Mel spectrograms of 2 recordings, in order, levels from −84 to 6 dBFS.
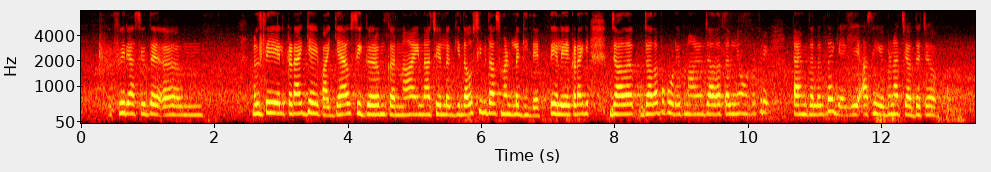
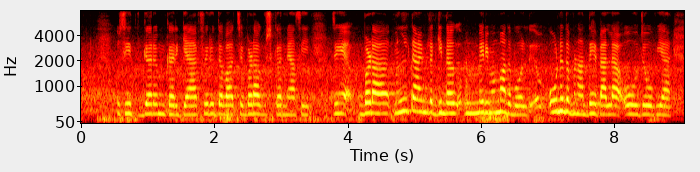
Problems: constant background noise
